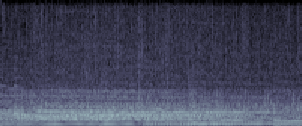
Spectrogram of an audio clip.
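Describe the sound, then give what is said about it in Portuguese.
An audience claps steadily for about three seconds, applauding one of the composers of the song being performed, a dense, even patter of applause running over sustained music with a shifting bass line underneath. “Antes de continuar, você vai aplaudir aqui na minha direita,”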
